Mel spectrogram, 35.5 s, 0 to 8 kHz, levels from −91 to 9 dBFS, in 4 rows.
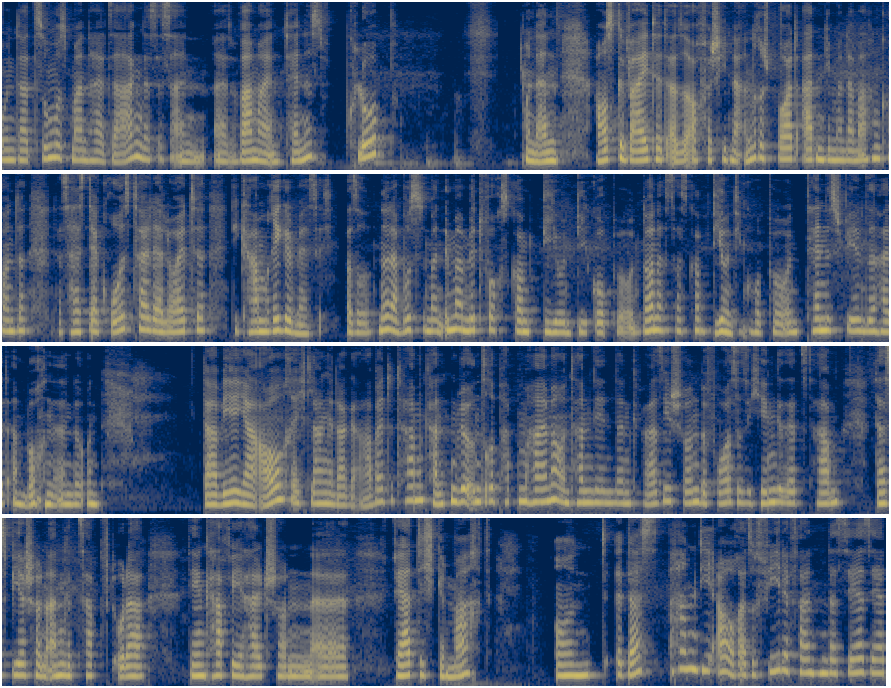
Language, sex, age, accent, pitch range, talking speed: German, female, 40-59, German, 185-220 Hz, 185 wpm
